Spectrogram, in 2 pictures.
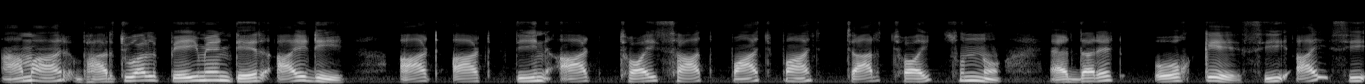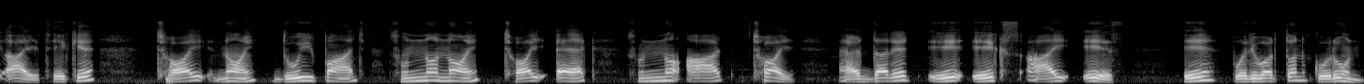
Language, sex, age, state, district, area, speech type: Bengali, male, 45-60, West Bengal, Purba Medinipur, rural, read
